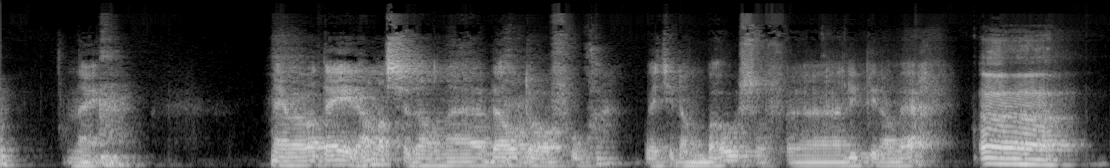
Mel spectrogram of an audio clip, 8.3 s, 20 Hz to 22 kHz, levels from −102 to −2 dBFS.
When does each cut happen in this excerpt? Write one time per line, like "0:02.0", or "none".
none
